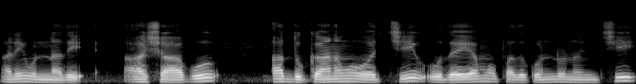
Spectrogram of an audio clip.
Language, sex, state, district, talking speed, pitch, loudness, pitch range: Telugu, male, Andhra Pradesh, Sri Satya Sai, 95 wpm, 120 Hz, -15 LUFS, 115-130 Hz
